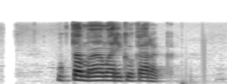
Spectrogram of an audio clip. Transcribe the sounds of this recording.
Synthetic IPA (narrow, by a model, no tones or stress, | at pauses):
ukt̪ʌmamaɾikokaɾʌk̚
